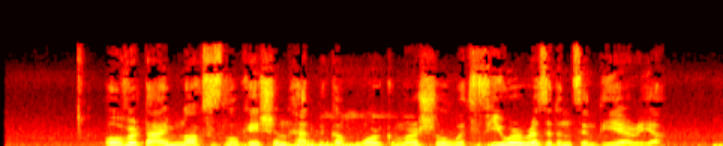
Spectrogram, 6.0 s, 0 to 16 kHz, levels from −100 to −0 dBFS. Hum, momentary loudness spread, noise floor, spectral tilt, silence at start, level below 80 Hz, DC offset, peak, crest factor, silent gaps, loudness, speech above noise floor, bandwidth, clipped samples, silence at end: none; 9 LU; -50 dBFS; -5 dB/octave; 0.65 s; -38 dBFS; under 0.1%; -2 dBFS; 18 dB; none; -19 LUFS; 32 dB; 11.5 kHz; under 0.1%; 0 s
